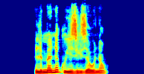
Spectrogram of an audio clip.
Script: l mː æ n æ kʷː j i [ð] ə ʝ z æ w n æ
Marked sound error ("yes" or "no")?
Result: yes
